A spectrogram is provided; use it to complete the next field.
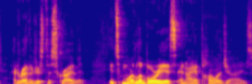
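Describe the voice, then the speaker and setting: A man speaks at a medium pitch with lively intonation. His pace is fairly quick. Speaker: streamer reviewing whiskey. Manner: casual, hesitant, lots of filler words.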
